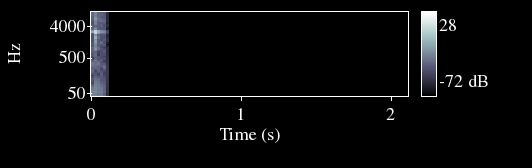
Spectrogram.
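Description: Near silence: the sound track drops to nothing.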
